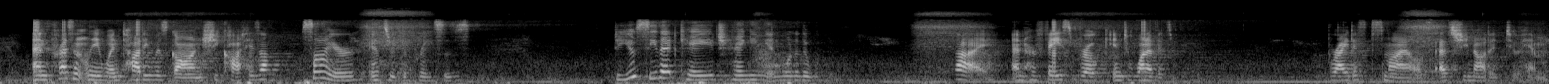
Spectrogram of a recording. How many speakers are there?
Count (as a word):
two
